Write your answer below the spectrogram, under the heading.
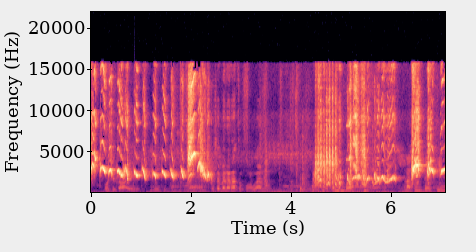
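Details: Captive greater green leafbird from Kalimantan, a small-bodied bird, singing in full voice: rapid runs of loud slurred whistled notes, repeated and trilled, broken by harsh chattering bursts, with a low rhythmic hum underneath.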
